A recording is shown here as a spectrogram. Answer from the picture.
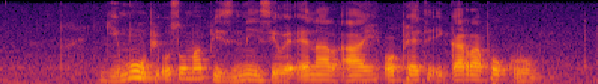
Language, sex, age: South Ndebele, male, 19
